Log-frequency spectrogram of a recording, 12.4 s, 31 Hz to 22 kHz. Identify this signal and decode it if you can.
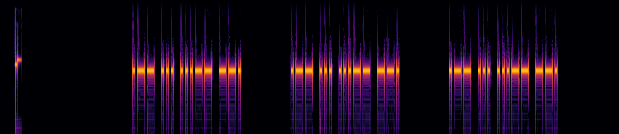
Morse code, heard as a keyed tone, about 25 wpm, 700 Hz. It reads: WS3G WS3G WS3G
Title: USA Call Signs - 4 Characters - Repeated 3x - 25wpm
